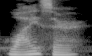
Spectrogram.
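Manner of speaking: ordinary delivery, nothing marked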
